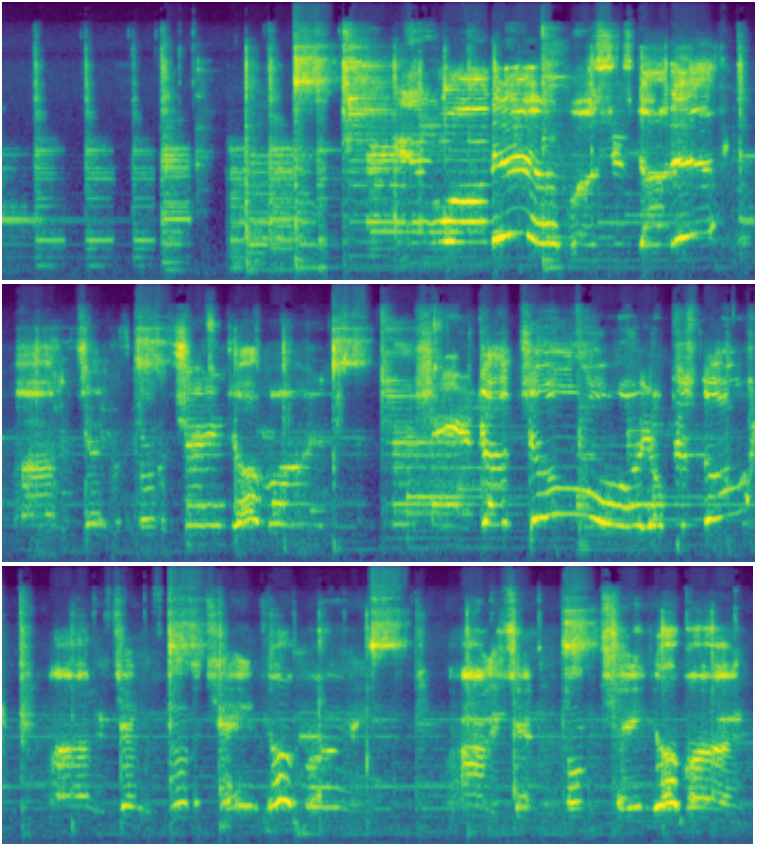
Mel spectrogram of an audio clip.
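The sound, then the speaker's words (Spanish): A rock song with a raspy-sounding lead vocal plays continuously from YouTube, thin and lacking bass as if coming through small speakers, with dense, bright instrumentation throughout. “quiero poner rápido …”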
